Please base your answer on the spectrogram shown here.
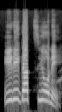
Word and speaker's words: irrigazione: পরের শব্দটি হলো ইরিগাচিওনে। ইরিগাচিওনে, দেখুন এটা কিন্তু একটু উচ্চারণটা কঠিন আছে এবং এর অর্থটাও কিন্তু আপনাদের অপরিচিত আমার মনে হয়।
